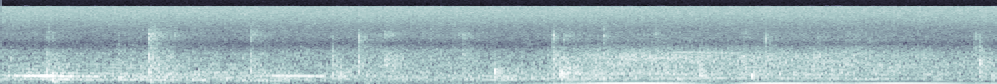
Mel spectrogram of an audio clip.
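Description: Sparse clicks of heeled shoes stepping on stone stairs, over a few fading held tones. About three seconds in, a loud deep hum sets in and swells and dips.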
